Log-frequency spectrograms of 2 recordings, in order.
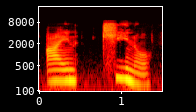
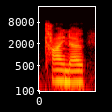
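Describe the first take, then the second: First: Kino said slowly as KEE-no; long ee in Kino, never eye; correct pronunciation. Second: Kino misread as KAI-no; wrong pronunciation. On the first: Teacher giving the right version, ein Kino as KEE-no. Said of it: "That's how you pronounce Kino". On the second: Teacher warning what it's not, Kino wrongly as KAI-no. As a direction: say Kino to rhyme with rhino. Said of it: "it's not Kino". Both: Shown as a demonstration.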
